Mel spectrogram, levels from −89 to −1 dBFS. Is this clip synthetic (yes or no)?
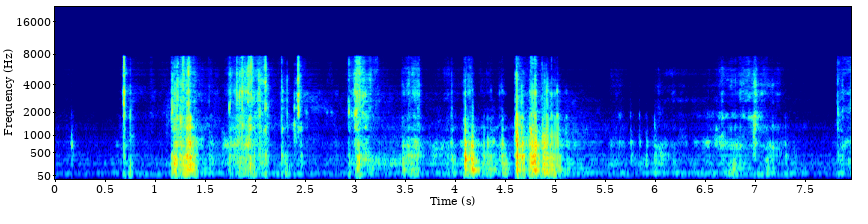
yes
